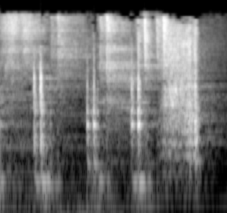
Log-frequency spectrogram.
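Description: Pixar-style logo sound effects of the animated desk lamp hopping: three springy thumps with short squeaks, about half a second apart.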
